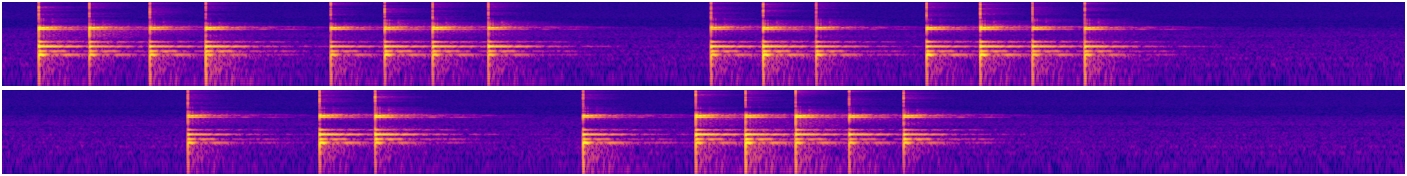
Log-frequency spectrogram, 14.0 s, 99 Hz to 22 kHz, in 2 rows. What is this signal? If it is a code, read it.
Tap code, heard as taps on a metal pipe, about 4 knocks a second, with room echo. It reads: TO BE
